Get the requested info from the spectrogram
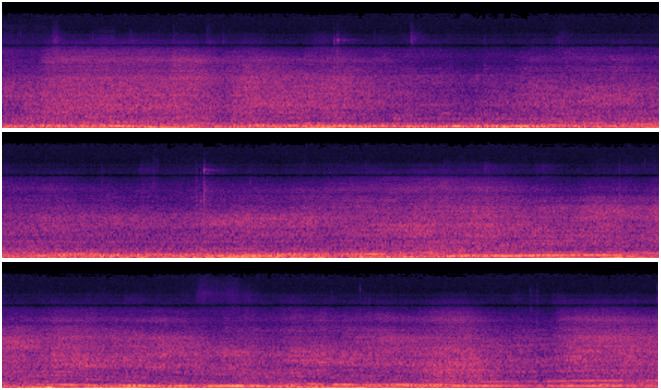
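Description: A steady low mechanical rumble whose pitch drifts slowly up and down.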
